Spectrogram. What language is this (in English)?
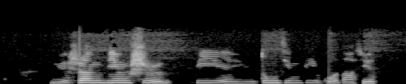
Chinese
